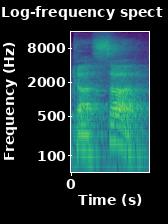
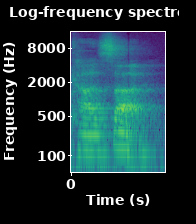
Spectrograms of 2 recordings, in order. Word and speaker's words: cazar: The word cazar, which means to hunt, is also pronounced with an S sound, cazar, not cazar.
